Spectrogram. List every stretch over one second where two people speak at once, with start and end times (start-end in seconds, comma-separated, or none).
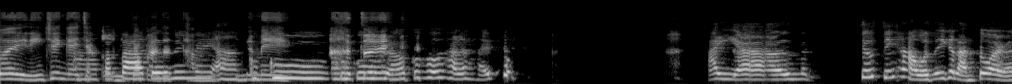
0.7-4.3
